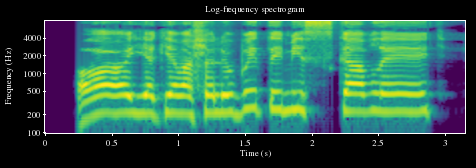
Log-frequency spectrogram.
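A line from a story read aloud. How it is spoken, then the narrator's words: Shouted with all his might. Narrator (Ukrainian): щосили закричав Річі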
